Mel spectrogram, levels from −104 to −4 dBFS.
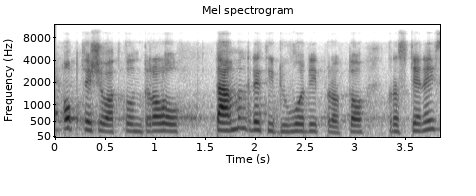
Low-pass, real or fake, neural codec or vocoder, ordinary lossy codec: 7.2 kHz; fake; codec, 16 kHz, 0.8 kbps, ZipCodec; Opus, 16 kbps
